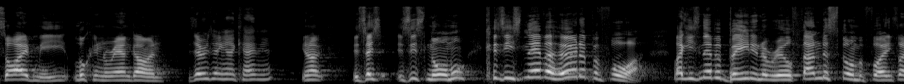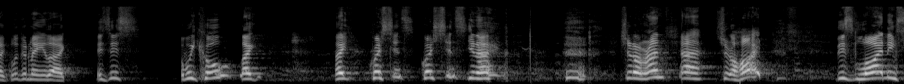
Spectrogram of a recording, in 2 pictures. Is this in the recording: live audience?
yes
